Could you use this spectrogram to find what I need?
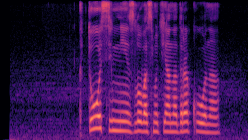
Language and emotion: Russian, neutral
